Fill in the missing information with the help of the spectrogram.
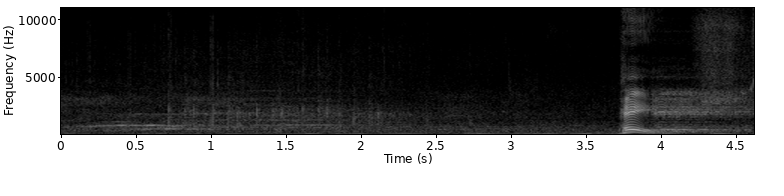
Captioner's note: audience cheering and applauding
